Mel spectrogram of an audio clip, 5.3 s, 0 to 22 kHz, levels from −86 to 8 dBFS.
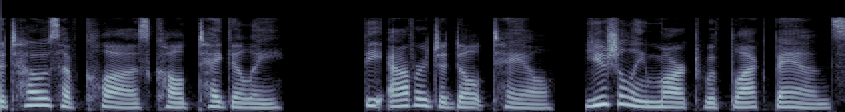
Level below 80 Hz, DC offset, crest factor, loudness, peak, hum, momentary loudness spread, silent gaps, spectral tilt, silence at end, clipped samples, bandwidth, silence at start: -70 dBFS; under 0.1%; 18 dB; -22 LUFS; -4 dBFS; none; 8 LU; 1.77-2.27 s, 3.45-3.65 s; -4.5 dB/octave; 0 s; under 0.1%; 12 kHz; 0 s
